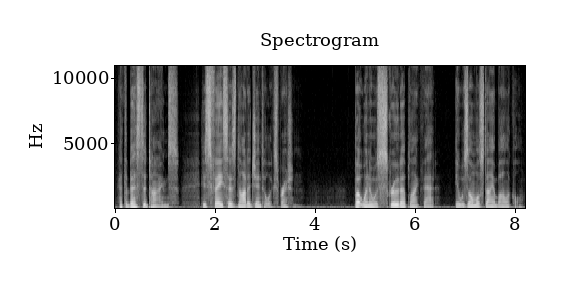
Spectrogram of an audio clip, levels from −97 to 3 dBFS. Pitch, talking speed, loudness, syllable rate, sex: 95 Hz, 175 wpm, -20 LUFS, 5.3 syllables/s, male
